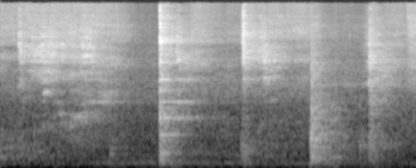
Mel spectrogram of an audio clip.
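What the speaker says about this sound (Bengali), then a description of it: "চিনি দিয়ে এটার মধ্যে আরেকটু ভাজা ভাজা করব।" A spoon repeatedly scrapes and clinks against a pan as papaya curry with sugar is stirred and fried, with four sharp strokes over a soft sizzle.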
